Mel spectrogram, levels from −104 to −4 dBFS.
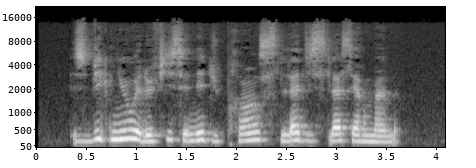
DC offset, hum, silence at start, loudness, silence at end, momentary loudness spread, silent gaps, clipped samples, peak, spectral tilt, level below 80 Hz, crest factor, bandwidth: under 0.1%; none; 0.35 s; -19 LUFS; 0.45 s; 12 LU; none; under 0.1%; -4 dBFS; -5.5 dB/octave; -56 dBFS; 16 dB; 14.5 kHz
